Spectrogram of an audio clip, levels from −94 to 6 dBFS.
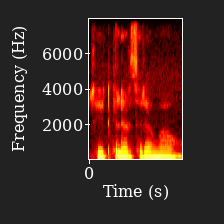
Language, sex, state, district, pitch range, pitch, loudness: Hindi, female, Bihar, Araria, 225-240 Hz, 230 Hz, -12 LUFS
